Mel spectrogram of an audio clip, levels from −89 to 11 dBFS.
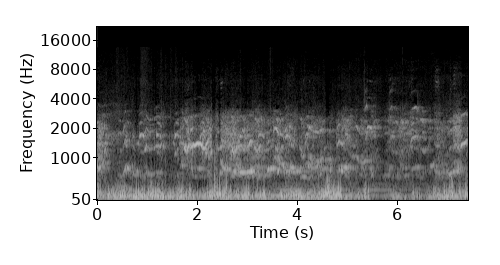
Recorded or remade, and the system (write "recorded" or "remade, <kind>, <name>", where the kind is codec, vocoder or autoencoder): recorded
